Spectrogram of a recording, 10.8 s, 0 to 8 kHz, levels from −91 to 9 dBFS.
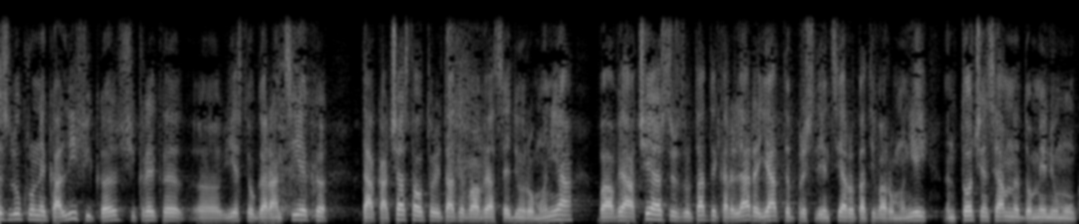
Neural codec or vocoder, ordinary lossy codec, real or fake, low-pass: none; none; real; 7.2 kHz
